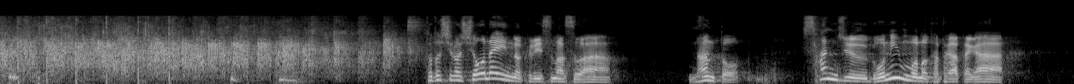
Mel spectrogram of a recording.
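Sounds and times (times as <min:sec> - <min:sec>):
audience applause of thanks at a Christmas gathering: 0:00.0 - 0:04.2
speech: 0:04.3 - 0:06.2, 0:06.9 - 0:10.2.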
